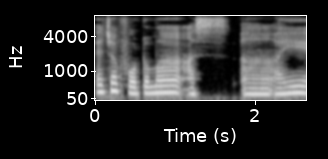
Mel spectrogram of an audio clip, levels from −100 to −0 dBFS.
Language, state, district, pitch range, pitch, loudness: Idu Mishmi, Arunachal Pradesh, Lower Dibang Valley, 165-200 Hz, 185 Hz, -16 LUFS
